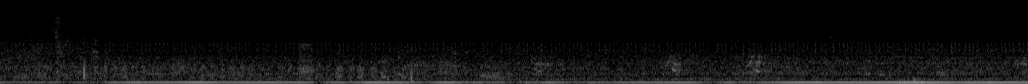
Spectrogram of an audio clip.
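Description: A dog sniffs loudly at a wall.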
